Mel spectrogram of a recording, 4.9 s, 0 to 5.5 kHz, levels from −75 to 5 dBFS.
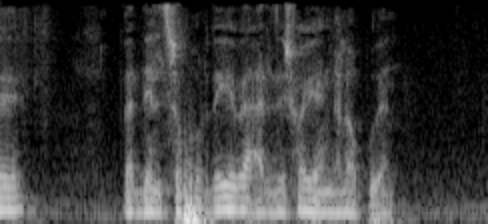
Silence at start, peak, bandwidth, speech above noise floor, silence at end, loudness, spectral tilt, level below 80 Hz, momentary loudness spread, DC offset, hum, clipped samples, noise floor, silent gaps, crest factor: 0 s; 0 dBFS; 5.4 kHz; 29 dB; 0.85 s; -18 LUFS; -8 dB/octave; -22 dBFS; 11 LU; under 0.1%; none; under 0.1%; -44 dBFS; none; 16 dB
